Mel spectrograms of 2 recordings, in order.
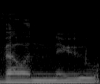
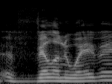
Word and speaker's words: Villeneuve: I'm gonna torture his last name, Villeneuve. How do you pronounce his last name? Villeneuve, I think.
